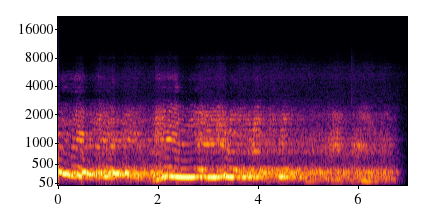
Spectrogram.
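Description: Deep, drawn-out moans from a humpback whale swoop and bend in pitch, some rising into higher whine-like tones. The sound is played back indoors and fades out at the end.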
